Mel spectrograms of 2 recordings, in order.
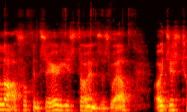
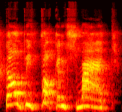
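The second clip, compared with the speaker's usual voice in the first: put-on much higher, louder, slow old-woman snap; granny snapping; 13 semitones higher, 6 dB louder, slower than usual. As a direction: bite his head off like a furious granny. Granny snaps at cheeky grandson.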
